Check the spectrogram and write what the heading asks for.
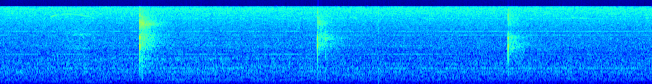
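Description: Toe joints popping as a chiropractor manipulates a patient's toes one by one: three short, sharp clicks about two seconds apart.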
